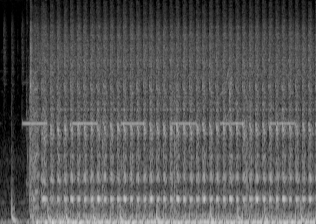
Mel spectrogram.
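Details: Subaru Baja Turbo, freshly rebuilt engine, first start with fuel pump fuse pulled: steady starter whine with even compression pulses about two per second, no firing; normal crank building oil pressure until the oil light goes out.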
